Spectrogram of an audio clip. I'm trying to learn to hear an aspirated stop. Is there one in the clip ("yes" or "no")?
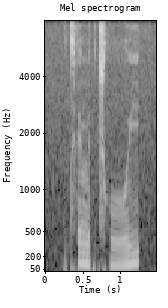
yes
